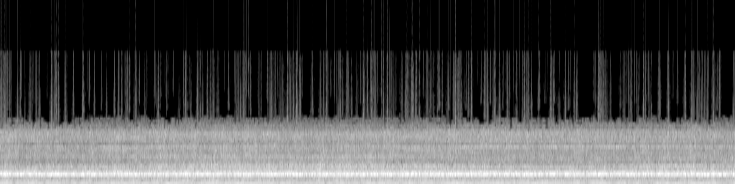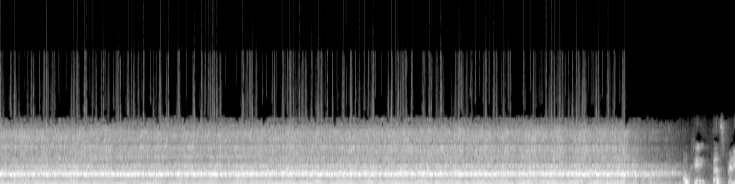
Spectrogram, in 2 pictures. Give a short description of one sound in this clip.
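A blender whirs loudly and steadily, then winds down.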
